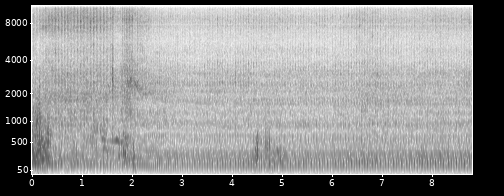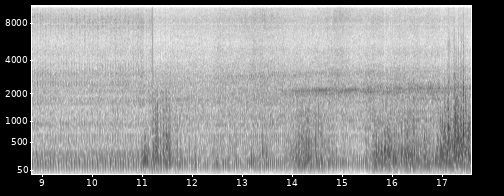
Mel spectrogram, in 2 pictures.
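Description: Motorbike engine running steadily while riding along a road, with a few short gusts of wind on the microphone about two-thirds of the way through and near the end.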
